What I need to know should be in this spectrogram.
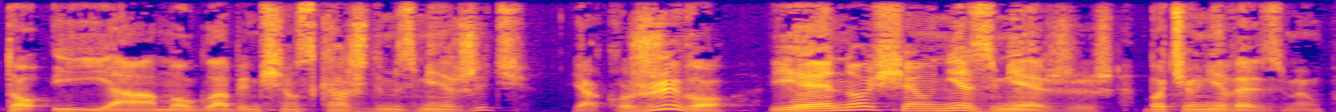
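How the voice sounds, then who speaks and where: A man voicing an eager, teasing young noblewoman in an audiobook, speaking in a raised, quick, excited way. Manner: high quick excited chatter.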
